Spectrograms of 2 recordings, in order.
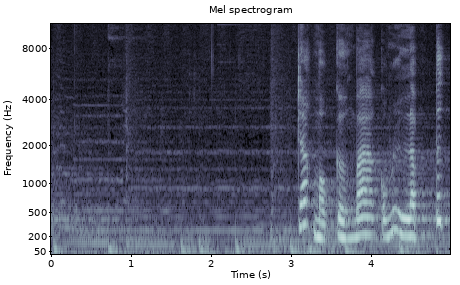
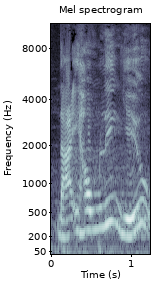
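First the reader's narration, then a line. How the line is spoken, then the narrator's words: Exclaiming in unison. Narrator (Vietnamese): Nhạc Dương và Trương Lập đồng thanh kêu lên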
